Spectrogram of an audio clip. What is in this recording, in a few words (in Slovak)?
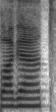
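"plagát", Slovak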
